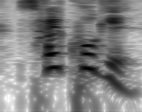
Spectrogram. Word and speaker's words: 살코기: 살코기, 살 플러스 고기인데 살코기로 발음되는 거 보면 히읗이 들어가 있네요.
